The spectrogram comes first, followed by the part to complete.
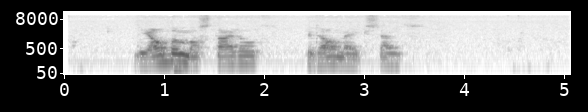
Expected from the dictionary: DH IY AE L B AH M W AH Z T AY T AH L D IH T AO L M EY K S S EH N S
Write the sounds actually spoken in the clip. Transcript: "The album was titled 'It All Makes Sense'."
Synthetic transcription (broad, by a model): DH IY AE L B AH M W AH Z T AY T L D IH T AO N M EY K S S EH N S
